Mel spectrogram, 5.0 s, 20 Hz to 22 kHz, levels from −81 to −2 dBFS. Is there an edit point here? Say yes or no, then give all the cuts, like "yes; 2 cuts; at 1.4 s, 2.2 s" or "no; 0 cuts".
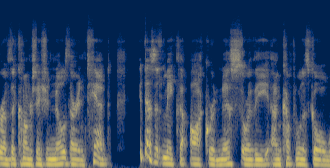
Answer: yes; 1 cut; at 1.0 s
